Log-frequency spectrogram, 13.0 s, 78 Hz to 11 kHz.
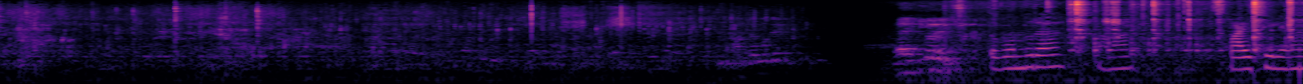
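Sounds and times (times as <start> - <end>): light kitchen noise: 0.0 - 8.3, 9.0 - 13.0
utensil clinking against cookware: 10.4 - 13.0.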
